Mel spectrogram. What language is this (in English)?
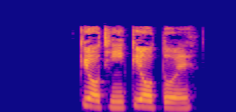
Min Nan Chinese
